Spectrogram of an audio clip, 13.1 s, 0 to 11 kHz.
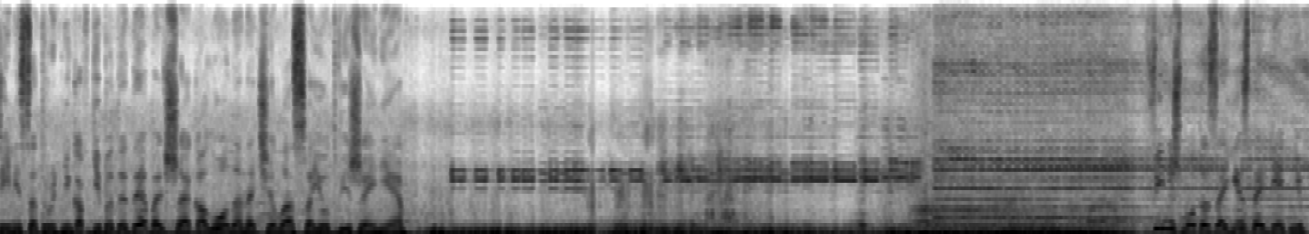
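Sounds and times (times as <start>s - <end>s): motorcycle engines running: 0.0s - 13.0s.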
